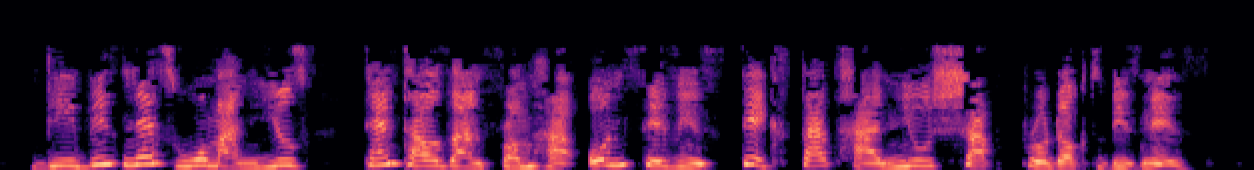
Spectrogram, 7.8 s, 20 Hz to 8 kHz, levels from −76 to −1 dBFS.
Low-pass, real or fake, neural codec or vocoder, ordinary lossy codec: 7.2 kHz; real; none; MP3, 24 kbps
